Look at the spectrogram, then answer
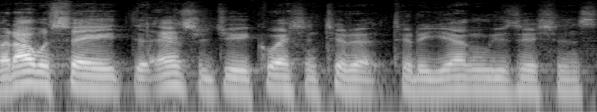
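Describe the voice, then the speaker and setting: A man with an American accent and a normal speaking voice, fairly low pitch, ordinary pitch variation and a fairly quick pace on a very clean recording with a silent background. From Ohio, Springfield. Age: 60s. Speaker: bass player. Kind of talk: interview. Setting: studio.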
